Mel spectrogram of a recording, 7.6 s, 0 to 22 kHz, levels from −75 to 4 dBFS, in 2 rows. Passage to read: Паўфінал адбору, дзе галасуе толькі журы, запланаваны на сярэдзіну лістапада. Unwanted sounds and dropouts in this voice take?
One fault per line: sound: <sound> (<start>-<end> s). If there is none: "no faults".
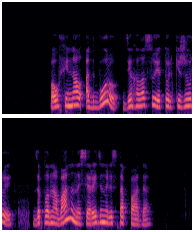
no faults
